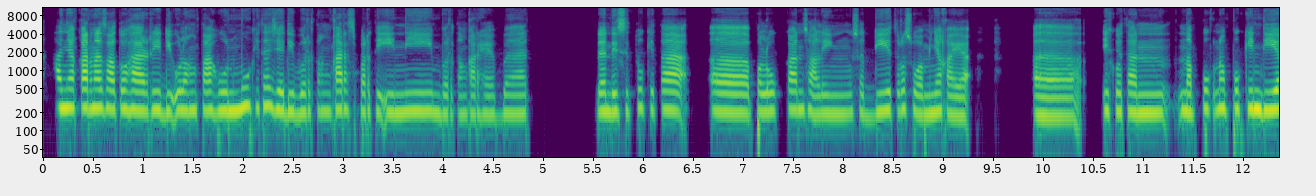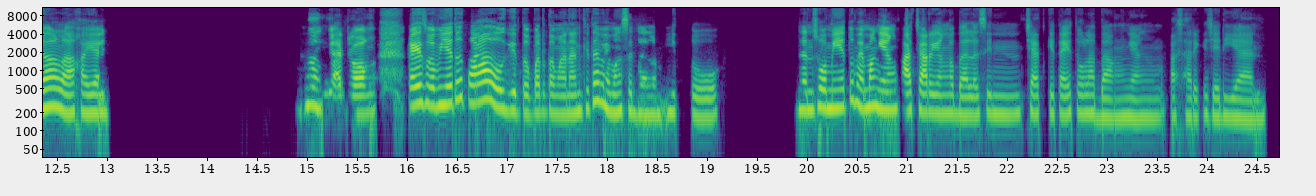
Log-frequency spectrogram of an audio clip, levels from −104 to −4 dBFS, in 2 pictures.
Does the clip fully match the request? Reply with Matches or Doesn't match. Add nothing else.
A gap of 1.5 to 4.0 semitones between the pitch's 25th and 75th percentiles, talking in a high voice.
Matches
